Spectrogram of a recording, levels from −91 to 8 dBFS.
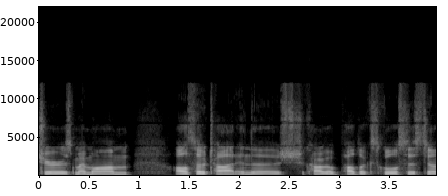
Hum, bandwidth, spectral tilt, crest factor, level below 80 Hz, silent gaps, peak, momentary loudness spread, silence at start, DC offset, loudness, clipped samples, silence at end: none; 12.5 kHz; -5 dB/octave; 18 dB; -80 dBFS; none; -12 dBFS; 8 LU; 0 s; under 0.1%; -30 LUFS; under 0.1%; 0 s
